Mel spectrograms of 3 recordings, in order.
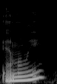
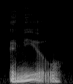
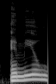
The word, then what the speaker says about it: Emile: And clarification, Emile is the boy. It is not Emily. I think it's pronounced Emile.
